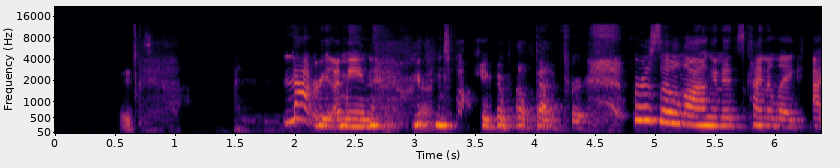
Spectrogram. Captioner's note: laugh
